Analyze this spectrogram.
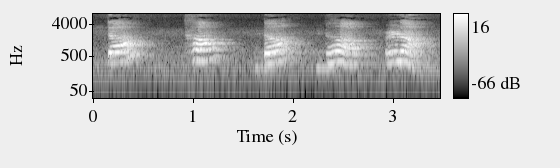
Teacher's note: इस वर्ण का उच्चारण स्थान हुआ मूर्धा, क्योंकि इन वर्ण को बोलते हुए मूर्धा से ध्वनि का उच्चारण होता है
